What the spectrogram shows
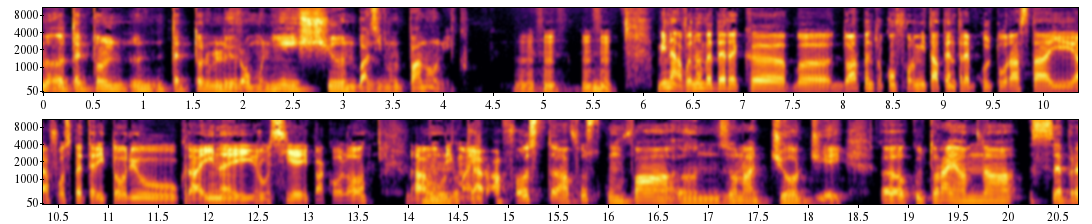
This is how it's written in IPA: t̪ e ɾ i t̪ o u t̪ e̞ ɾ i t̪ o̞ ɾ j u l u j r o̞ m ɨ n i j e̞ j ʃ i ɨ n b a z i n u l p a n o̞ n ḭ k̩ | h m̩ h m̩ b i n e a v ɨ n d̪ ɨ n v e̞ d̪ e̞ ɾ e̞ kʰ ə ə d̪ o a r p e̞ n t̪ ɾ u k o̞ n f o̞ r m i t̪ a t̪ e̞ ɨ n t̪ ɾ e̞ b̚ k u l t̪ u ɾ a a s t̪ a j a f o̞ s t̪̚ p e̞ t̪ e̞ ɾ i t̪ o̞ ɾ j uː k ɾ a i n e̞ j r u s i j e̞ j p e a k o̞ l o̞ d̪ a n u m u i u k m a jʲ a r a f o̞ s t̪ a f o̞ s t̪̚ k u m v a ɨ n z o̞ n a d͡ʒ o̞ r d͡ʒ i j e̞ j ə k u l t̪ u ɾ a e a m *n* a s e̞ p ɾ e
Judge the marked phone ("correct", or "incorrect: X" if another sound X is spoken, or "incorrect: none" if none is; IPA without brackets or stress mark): correct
